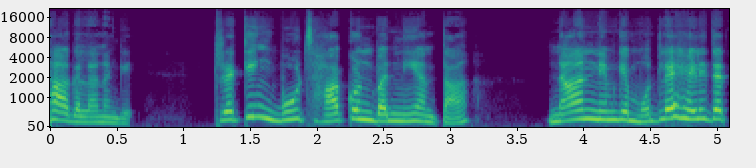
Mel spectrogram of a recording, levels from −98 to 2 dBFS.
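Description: No technical faults can be heard in this recording.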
